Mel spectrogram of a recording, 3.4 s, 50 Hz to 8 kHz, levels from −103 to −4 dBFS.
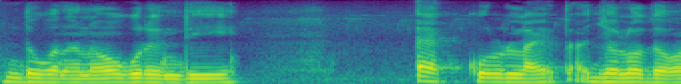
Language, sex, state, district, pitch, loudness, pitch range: Chakma, male, Tripura, Dhalai, 135 Hz, -15 LUFS, 130-145 Hz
